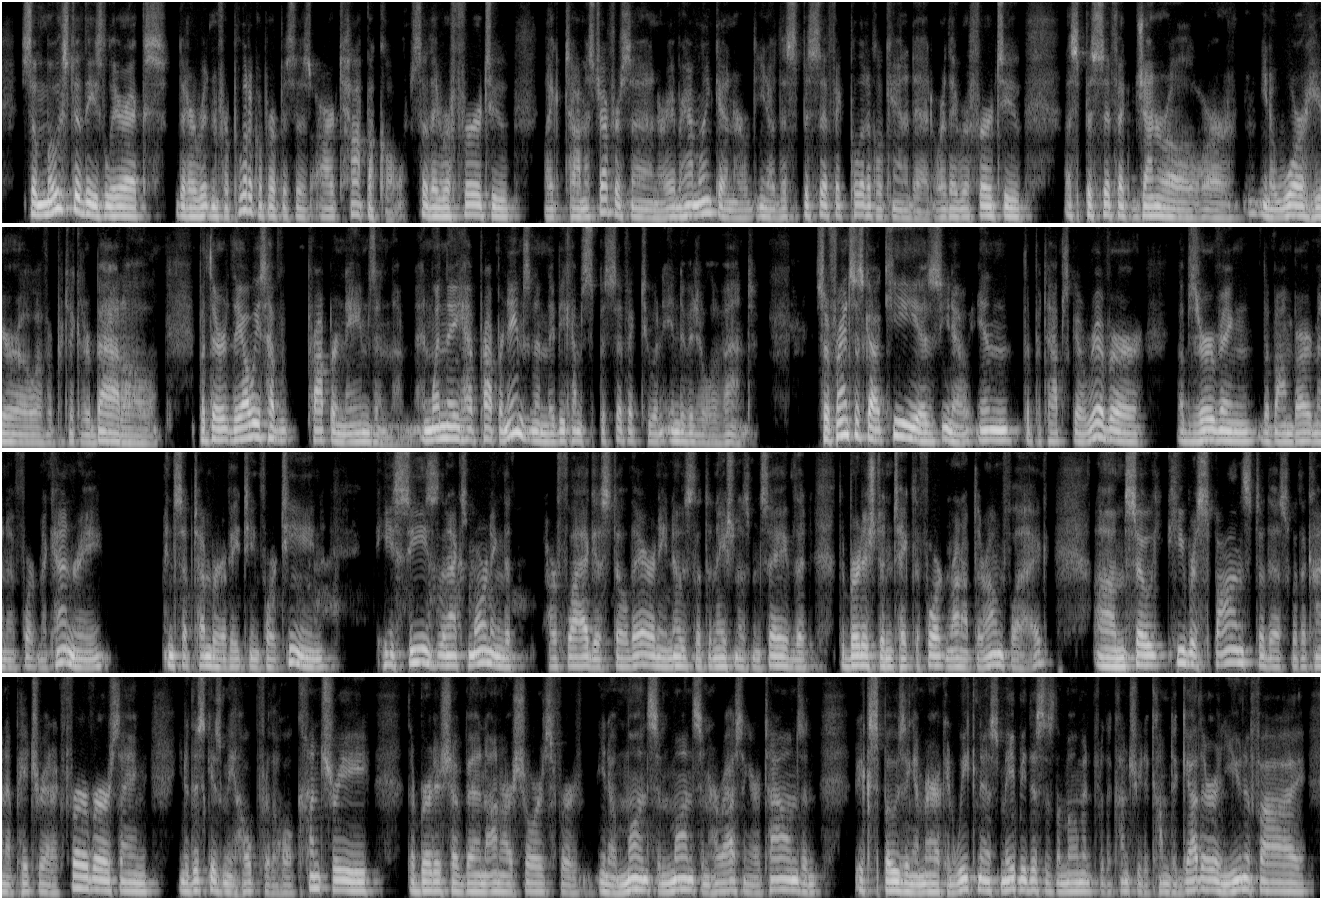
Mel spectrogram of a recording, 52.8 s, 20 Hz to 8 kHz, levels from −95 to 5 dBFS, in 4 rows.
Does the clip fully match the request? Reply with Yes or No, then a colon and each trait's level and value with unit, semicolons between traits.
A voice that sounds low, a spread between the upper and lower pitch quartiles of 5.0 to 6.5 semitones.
No: low, 120 Hz; average, 3.1 semitones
